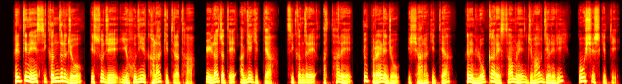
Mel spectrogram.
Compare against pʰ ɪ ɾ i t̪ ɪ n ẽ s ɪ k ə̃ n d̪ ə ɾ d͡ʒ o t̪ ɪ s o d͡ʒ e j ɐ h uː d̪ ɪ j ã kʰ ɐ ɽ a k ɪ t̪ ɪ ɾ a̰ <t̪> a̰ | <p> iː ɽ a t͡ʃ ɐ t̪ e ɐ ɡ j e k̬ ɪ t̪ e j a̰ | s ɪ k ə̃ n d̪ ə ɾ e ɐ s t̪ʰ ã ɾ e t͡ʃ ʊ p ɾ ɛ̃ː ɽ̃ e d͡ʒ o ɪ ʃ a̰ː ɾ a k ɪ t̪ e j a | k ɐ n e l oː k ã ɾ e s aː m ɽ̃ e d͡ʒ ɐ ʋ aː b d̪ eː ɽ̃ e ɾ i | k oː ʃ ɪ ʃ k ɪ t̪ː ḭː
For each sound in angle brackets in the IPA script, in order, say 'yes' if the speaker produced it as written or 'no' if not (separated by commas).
no, yes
